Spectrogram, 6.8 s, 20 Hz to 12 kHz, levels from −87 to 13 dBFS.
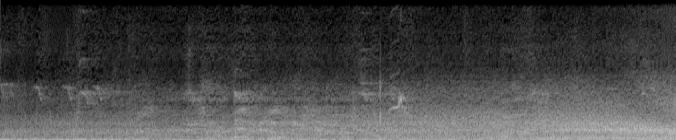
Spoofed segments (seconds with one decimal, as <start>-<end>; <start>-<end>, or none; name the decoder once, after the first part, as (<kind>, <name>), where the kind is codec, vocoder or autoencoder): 1.4-3.6 (codec, SNAC); 5.0-5.5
